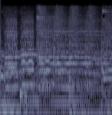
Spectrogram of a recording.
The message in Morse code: none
